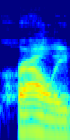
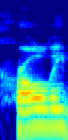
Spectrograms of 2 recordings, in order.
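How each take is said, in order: First: The first vowel rhymes with 'foully'. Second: The first vowel rhymes with 'holy'. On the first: The speaker calls it wrong. "his enemies will call him Crowley because they want to treat him foully" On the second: The speaker calls it right. "it's Crowley because he's holy"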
